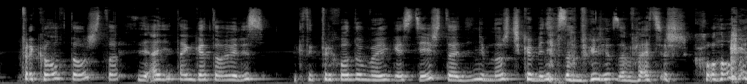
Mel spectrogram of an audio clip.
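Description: Noticeable background noise beneath a fairly high-pitched woman's voice, its intonation fairly even. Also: moderate pace. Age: 30s. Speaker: podcast co-host. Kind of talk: casual chat.

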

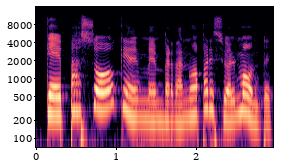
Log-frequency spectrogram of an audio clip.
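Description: On a very clean recording with a silent background, a woman with a plain, everyday voice speaks at a fairly high pitch and a moderate pace, with ordinary pitch variation. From Venezuela, Los Teques. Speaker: comedian. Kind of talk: casual chat.

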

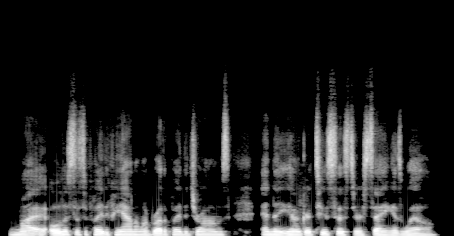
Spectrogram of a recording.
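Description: A dark, mellow tone with an American accent, monotone, flat intonation and a moderate pace, on a very clean recording with a silent background. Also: woman, very deep, low pitch for a woman. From Chicago, South Side. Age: 50s. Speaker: deliverance minister. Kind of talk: interview testimony.

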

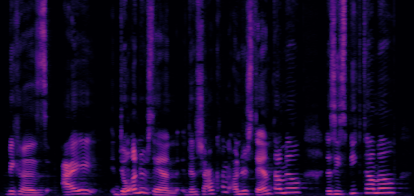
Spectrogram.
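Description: Here a woman speaks in a raised, projected voice. Her high pitch makes very wide swings. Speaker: guest. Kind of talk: casual chat.

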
